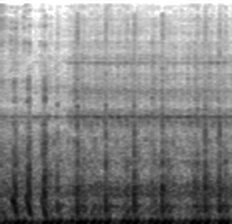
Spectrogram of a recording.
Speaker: Oh, listen to that. Love it. Listen to the sound of the open primary too.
